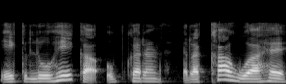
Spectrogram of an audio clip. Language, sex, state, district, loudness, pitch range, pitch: Hindi, male, Uttar Pradesh, Jalaun, -17 LUFS, 135-220 Hz, 140 Hz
